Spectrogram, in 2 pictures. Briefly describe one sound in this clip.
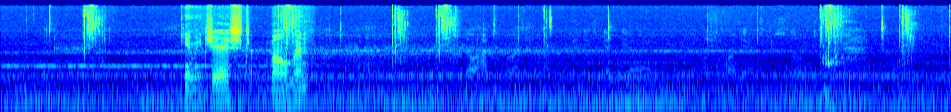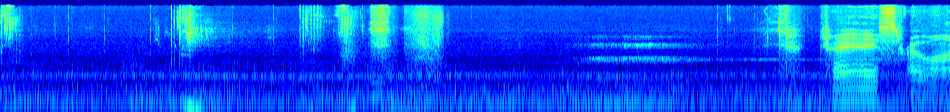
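Soft electronic menu clicks and chimes sound now and then.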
